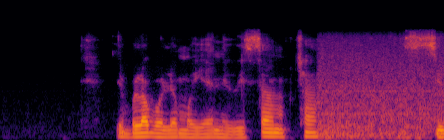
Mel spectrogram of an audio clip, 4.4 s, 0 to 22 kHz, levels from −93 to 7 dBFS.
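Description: Noise suppressor artifacts run through the whole speech clip. The suppressor judges, frame by frame, which frequency bands hold steady noise and pulls them down by about 18 dB. The noise floor therefore drops away between words and comes back up beneath them. The room noise climbs by about 21 dB around 3 s, to about 11 dB below the speech.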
